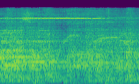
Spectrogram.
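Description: Stage-show music with an audience cheering and shouting over it; the sound eases slightly near the end.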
